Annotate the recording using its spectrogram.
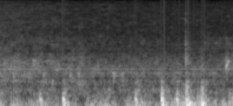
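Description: Typing on a computer keyboard: a run of irregular dull keystroke thuds, several a second.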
